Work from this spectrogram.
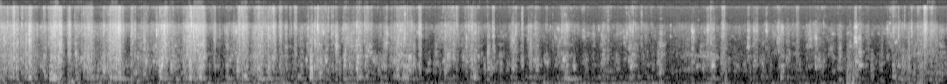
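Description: Water trickling and splashing as cookware is washed in a village kitchen in Africa, steady close dribbling and patter over about seven seconds with faint background noise.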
